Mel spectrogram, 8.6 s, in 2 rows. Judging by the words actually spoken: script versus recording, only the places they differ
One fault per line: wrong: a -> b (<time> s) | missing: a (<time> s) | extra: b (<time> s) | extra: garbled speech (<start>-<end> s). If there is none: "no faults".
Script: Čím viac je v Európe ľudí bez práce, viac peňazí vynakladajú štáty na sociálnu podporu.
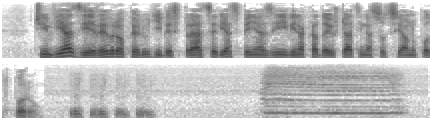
no faults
